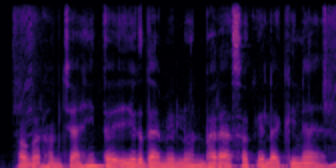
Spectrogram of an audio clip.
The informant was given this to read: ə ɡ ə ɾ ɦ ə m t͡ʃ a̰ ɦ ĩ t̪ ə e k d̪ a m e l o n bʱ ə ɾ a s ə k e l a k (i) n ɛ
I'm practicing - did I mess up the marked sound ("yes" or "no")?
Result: no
